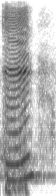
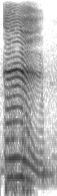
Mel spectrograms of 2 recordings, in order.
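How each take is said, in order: First: The vowel is short and said gently. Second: The vowel is drawn out long with more force.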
